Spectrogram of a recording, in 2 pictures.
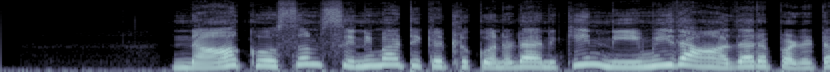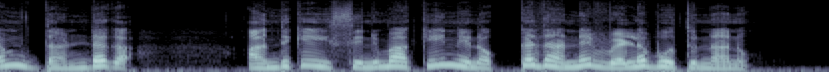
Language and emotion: Telugu, disgusted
